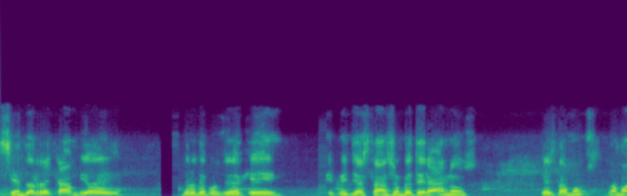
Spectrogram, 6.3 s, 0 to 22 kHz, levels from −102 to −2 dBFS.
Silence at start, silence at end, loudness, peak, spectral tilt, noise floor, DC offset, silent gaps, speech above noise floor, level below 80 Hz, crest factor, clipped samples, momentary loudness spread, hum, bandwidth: 0 s; 0 s; -17 LUFS; -2 dBFS; -5.5 dB/octave; -44 dBFS; under 0.1%; none; 28 dB; -58 dBFS; 14 dB; under 0.1%; 9 LU; none; 9 kHz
